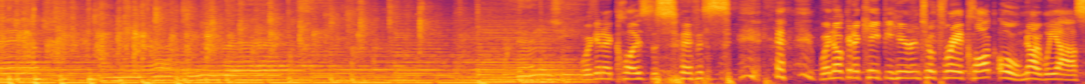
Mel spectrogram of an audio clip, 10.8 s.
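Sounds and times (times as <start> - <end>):
crowd applause: 0.0 - 5.6
speech: 5.9 - 10.8.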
